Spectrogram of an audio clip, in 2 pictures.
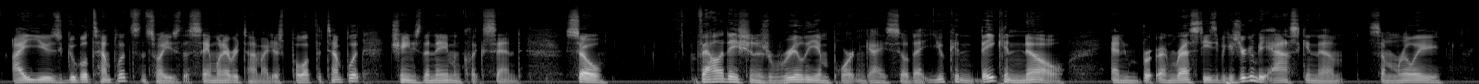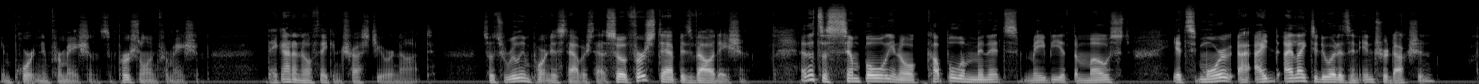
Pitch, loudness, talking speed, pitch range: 105 Hz, -25 LUFS, 215 wpm, 90-120 Hz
